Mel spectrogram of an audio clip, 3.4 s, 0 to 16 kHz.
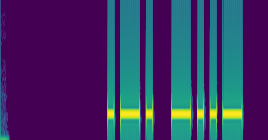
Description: Morse code, heard as a keyed tone, about 15 wpm, 700 Hz. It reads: RX
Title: Top 90 QSO Elements 15wpm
